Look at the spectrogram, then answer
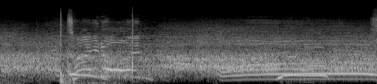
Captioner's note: hand smacks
